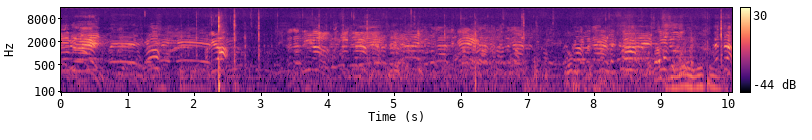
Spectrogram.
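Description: Several voices shouting and calling over one another across a rugby pitch, with one sharp knock about two and a half seconds in.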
